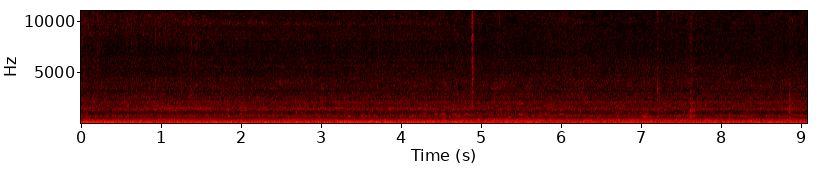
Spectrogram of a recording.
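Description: Boeing 737-800 cabin noise while taxiing: the CFM56 engines running at low power, heard inside the cabin over the wing as a loud, steady rumble with a low drone.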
